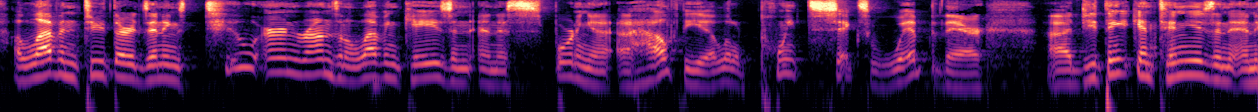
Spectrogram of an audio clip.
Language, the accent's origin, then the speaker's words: English; Philadelphia, Pennsylvania, United States; All right, let's head into Philadelphia, my hometown.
